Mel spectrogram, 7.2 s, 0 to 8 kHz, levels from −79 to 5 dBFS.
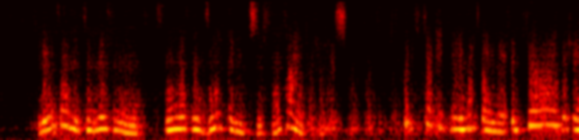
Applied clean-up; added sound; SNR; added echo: neural separator model SepFormer DNS4.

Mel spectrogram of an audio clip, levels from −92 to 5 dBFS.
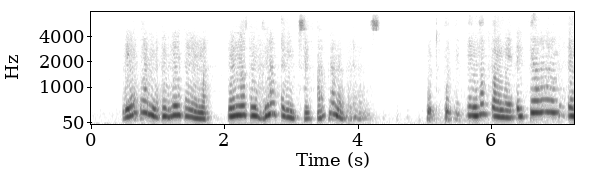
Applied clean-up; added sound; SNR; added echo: neural mask model DeepFilterNet 3.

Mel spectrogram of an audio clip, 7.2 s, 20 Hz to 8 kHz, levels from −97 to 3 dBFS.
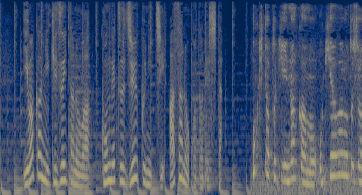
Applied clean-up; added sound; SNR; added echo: none; none; none; none.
